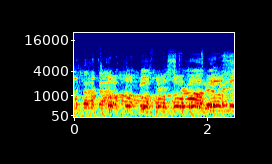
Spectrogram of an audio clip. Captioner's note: laughs; laughter drowns out talking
